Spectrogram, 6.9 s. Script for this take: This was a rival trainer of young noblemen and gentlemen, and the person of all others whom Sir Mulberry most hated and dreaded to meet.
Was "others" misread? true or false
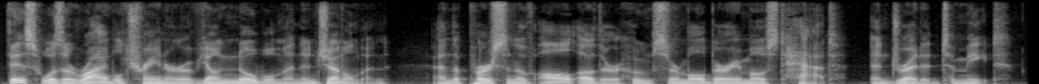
true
